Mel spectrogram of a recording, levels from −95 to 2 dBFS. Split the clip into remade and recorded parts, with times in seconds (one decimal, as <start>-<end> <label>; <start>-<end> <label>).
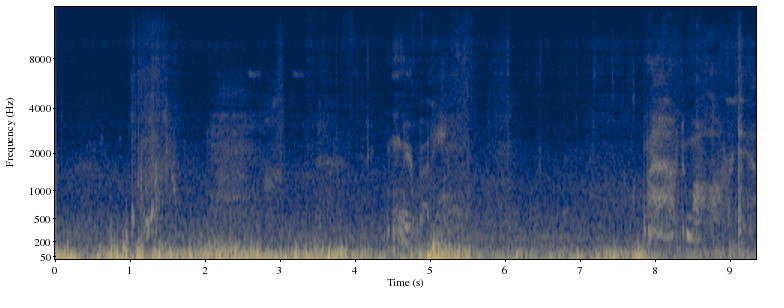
0.0-5.3 remade; 5.3-5.8 recorded; 5.8-9.3 remade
